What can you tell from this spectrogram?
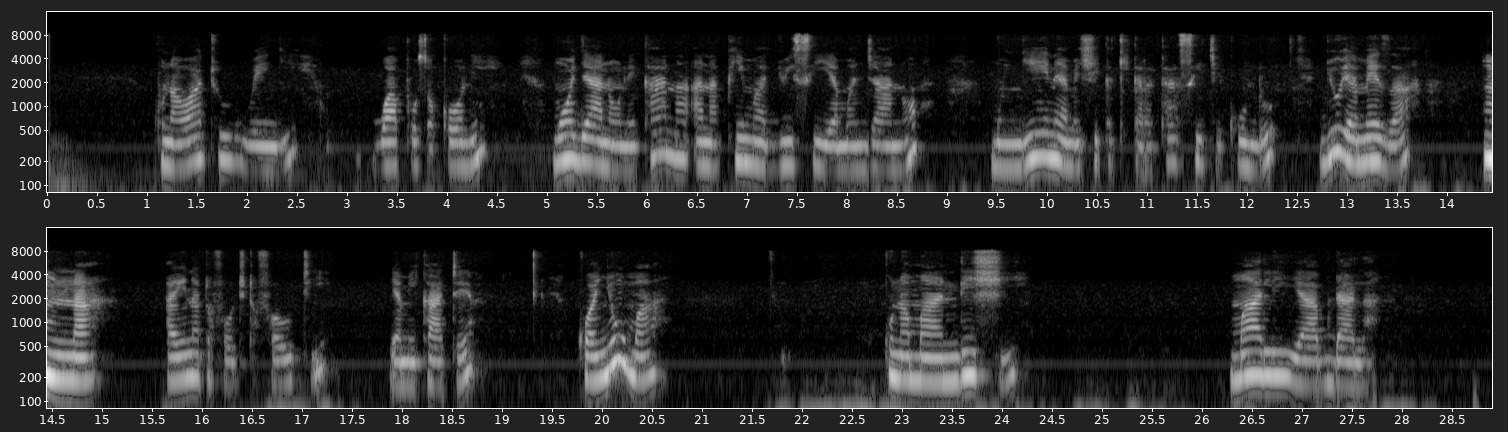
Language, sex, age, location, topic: Swahili, female, 25-35, Mombasa, agriculture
